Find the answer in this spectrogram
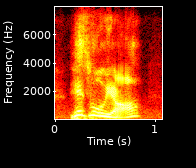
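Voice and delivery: put-on Australian accent, very high. Filming a bit for Patreon, in a put-on Australian accent. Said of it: "I don't know why I have English accent, uh, Australian accent".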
